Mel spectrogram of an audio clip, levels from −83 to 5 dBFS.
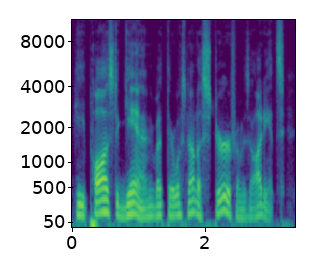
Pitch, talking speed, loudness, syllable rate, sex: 125 Hz, 215 wpm, -18 LUFS, 5.5 syllables/s, male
